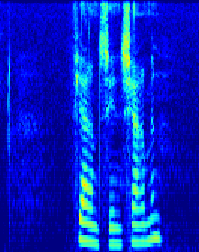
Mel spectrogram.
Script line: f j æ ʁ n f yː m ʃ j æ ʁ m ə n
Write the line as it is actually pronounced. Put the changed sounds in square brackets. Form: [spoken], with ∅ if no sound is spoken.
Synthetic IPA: f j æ ʁ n [s] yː [n] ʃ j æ ʁ m ə n

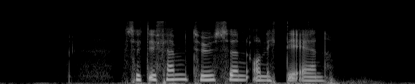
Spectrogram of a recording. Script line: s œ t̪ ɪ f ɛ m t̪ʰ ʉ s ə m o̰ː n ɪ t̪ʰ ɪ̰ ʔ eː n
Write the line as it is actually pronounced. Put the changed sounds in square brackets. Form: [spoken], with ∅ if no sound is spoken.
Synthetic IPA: s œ t̪ ɪ f ɛ m t̪ʰ [ʉː] s ə [n] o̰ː n ɪ [t̪] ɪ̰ ʔ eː n

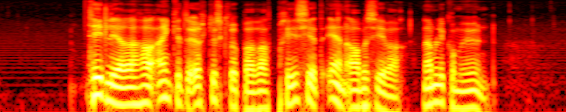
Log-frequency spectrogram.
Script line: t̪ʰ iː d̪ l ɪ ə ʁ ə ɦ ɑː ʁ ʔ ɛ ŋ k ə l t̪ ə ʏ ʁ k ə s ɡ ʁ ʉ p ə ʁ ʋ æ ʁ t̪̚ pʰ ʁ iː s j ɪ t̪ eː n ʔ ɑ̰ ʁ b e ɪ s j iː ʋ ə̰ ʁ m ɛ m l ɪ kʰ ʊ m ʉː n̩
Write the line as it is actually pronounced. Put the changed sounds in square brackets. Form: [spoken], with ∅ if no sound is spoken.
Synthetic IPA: t̪ʰ iː d̪ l ɪ ə ʁ ə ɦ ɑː ʁ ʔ ɛ ŋ k ə l t̪ ə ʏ ʁ k ə s ɡ ʁ ʉ p ə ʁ ʋ æ ʁ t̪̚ pʰ ʁ iː s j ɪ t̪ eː n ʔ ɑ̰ ʁ b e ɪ s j iː ʋ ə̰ ʁ [n] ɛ m l ɪ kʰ ʊ m ʉː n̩

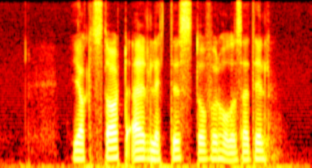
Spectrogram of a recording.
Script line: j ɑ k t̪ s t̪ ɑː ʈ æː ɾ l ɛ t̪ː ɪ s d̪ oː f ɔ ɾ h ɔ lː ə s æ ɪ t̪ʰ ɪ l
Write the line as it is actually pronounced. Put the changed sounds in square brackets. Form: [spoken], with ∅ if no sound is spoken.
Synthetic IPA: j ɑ k t̪ s t̪ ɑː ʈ æː ɾ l ɛ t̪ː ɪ s [t̪] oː f ɔ ɾ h ɔ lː ə s æ ɪ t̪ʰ ɪ l

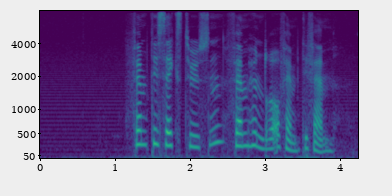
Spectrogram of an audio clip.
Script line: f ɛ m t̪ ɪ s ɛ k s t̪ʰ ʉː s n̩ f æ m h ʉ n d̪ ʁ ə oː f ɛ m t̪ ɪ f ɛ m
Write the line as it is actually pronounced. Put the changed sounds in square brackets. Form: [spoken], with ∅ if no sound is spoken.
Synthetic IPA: f ɛ m t̪ ɪ s ɛ k s t̪ʰ ʉː s n̩ f [ɛ] m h ʉ n d̪ ʁ ə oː f ɛ m t̪ ɪ f ɛ m

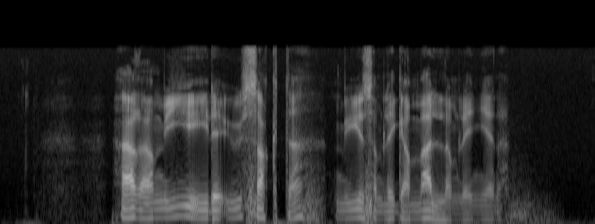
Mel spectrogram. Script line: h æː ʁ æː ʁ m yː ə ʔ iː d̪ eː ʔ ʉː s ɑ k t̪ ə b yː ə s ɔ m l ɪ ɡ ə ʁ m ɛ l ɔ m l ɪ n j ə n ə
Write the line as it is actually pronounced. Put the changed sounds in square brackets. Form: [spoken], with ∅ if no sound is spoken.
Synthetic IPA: h æː ʁ æː ʁ m yː ə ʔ iː d̪ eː ʔ ʉː s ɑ k t̪ ə [m] yː ə s ɔ m l ɪ ɡ ə ʁ m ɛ l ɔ m l ɪ n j ə n ə

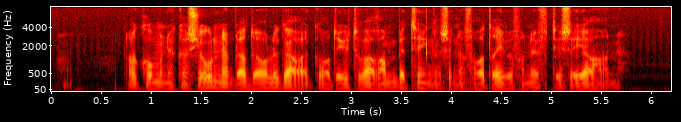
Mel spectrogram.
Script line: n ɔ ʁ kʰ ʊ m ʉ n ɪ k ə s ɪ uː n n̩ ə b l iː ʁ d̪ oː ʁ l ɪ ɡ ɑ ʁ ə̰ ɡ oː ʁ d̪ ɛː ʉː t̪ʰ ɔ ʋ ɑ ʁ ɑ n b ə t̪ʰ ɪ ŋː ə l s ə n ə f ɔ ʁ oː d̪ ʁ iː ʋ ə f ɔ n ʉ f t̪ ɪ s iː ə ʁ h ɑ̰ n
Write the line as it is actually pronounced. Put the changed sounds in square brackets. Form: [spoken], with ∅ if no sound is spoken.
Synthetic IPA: n ɔ ʁ kʰ ʊ m ʉ n ɪ k [ɑ] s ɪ uː n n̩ ə b l iː ʁ d̪ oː ʁ l ɪ ɡ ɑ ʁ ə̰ ɡ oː ʁ d̪ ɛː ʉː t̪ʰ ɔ ʋ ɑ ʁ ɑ [m] b ə t̪ʰ ɪ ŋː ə l s ə n ə f ɔ ʁ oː d̪ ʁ iː ʋ ə f ɔ n ʉ f t̪ ɪ s iː ə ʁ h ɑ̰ n

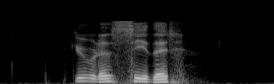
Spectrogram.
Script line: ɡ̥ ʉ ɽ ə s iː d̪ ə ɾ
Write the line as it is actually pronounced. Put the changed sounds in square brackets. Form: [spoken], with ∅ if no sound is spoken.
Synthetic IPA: ɡ̥ [ʉː] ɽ ə s iː d̪ ə ɾ

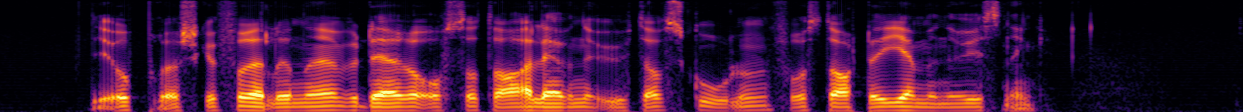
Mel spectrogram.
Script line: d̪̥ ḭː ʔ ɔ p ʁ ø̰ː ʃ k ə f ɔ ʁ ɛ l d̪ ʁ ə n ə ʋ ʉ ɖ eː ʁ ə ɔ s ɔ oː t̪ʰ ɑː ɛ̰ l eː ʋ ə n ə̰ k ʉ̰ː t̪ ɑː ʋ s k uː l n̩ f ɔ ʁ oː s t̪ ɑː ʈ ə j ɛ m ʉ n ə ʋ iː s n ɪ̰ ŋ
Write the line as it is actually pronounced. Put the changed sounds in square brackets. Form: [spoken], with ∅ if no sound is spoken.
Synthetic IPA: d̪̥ ḭː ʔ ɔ p ʁ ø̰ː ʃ k ə f ɔ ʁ ɛ l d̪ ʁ ə n ə ʋ ʉ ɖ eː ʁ ə ɔ s ɔ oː t̪ʰ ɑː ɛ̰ l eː ʋ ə n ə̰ [ʔ] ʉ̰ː t̪ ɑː ʋ s k uː l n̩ f ɔ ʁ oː s t̪ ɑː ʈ ə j ɛ m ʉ n ə ʋ iː s n ɪ̰ ŋ

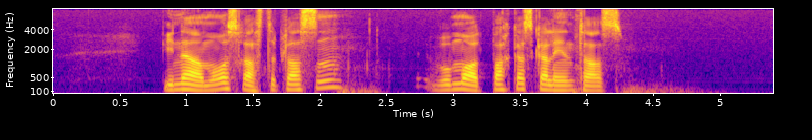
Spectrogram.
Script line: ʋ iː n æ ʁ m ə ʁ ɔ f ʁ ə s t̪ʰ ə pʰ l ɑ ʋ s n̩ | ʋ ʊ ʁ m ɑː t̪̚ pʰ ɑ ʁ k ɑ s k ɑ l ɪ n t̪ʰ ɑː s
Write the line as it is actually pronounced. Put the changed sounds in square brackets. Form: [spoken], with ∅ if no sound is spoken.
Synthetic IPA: ʋ iː n æ ʁ m ə ʁ ɔ [s] ʁ [ɑ] s [t̪] ə pʰ l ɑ [∅] s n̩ | ʋ ʊ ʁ m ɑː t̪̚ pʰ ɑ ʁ k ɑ s k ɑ l ɪ n t̪ʰ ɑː s

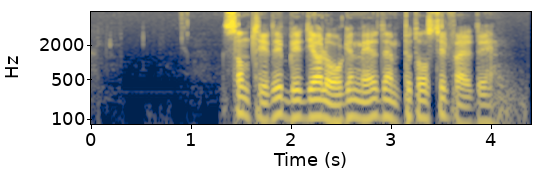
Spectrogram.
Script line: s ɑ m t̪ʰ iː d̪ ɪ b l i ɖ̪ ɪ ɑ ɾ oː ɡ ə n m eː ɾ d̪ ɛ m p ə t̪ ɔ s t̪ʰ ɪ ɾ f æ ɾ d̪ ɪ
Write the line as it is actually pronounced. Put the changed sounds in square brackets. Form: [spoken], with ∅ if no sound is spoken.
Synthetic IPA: s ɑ m t̪ʰ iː d̪ ɪ b l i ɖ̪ ɪ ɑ [l] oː ɡ ə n m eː ɾ d̪ ɛ m p ə t̪ ɔ s t̪ʰ ɪ [l] f æ ɾ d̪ ɪ

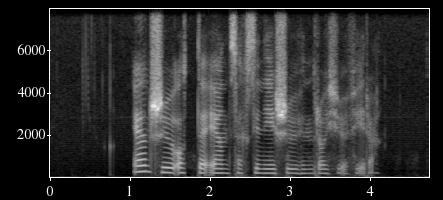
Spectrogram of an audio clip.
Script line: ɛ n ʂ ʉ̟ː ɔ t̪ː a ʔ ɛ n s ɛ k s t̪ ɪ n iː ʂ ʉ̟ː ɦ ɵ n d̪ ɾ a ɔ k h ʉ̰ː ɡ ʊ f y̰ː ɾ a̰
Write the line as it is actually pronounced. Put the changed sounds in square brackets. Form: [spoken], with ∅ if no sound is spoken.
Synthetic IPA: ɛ n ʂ ʉ̟ː ɔ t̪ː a ʔ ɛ n s ɛ k s t̪ ɪ n iː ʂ ʉ̟ː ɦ ɵ n d̪ ɾ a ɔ k [ɕ] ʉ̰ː ɡ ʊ f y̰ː ɾ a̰

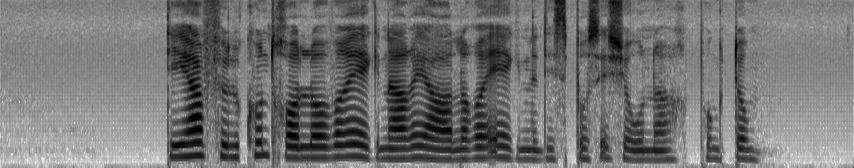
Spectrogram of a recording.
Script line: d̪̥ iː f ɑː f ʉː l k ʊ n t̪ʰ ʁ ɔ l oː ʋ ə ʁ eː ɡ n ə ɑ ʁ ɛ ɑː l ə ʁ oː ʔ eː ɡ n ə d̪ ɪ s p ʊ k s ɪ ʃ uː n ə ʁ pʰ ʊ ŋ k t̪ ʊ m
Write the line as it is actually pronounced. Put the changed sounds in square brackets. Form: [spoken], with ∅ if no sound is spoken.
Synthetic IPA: d̪̥ iː [h] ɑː f [ʉ] l [kʰ] ʊ n t̪ʰ ʁ ɔ l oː ʋ ə ʁ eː ɡ n ə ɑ ʁ ɛ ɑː l ə ʁ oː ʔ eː ɡ n ə d̪ ɪ s p ʊ [∅] s ɪ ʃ uː n ə ʁ pʰ ʊ ŋ k t̪ ʊ m

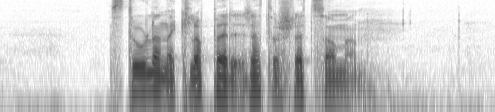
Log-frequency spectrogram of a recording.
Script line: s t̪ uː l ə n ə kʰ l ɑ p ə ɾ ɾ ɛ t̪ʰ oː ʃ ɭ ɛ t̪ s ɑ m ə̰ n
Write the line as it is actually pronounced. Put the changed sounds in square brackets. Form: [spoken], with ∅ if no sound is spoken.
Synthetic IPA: s t̪ uː l ə n ə kʰ l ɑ p ə ɾ ɾ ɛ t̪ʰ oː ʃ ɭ ɛ t̪ s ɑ m ə̰ n

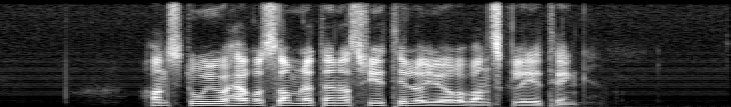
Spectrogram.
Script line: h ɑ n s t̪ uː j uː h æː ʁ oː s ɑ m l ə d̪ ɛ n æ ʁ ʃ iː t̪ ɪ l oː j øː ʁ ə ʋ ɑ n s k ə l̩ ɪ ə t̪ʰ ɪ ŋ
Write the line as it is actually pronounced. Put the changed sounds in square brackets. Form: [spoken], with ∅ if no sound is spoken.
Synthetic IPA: h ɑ n s t̪ uː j uː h æː ʁ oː s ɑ m l ə [t̪] ɛ n æ ʁ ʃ iː [t̪ʰ] ɪ l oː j øː ʁ ə ʋ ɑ n s k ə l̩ ɪ ə t̪ʰ ɪ ŋ

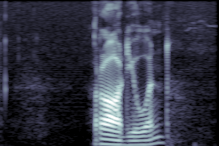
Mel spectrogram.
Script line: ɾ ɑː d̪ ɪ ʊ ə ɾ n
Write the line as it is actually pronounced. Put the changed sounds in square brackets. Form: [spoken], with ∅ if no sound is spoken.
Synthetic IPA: ɾ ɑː d̪ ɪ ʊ ə [∅] n

